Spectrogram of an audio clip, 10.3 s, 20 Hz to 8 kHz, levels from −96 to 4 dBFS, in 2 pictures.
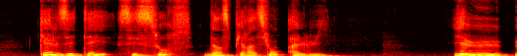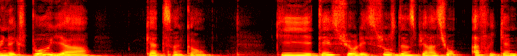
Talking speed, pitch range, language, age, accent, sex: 145 wpm, 130-200 Hz, French, 50-69, French, male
